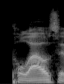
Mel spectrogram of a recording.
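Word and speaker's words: Palou: Alex Palau, yeah.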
